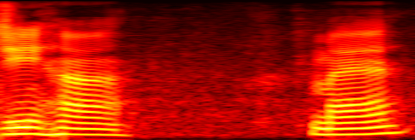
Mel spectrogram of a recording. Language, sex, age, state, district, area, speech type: Urdu, male, 18-30, Bihar, Gaya, urban, spontaneous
